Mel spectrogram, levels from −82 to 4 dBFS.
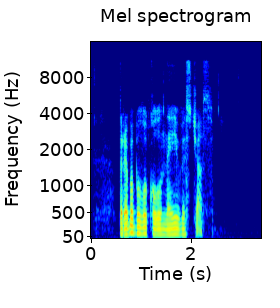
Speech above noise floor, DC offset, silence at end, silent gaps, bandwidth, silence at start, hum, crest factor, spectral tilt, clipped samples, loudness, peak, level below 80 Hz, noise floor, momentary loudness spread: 49 dB; under 0.1%; 1.05 s; none; 11.5 kHz; 0.6 s; 50 Hz at -45 dBFS; 22 dB; -7 dB/octave; under 0.1%; -27 LUFS; -8 dBFS; -52 dBFS; -76 dBFS; 15 LU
